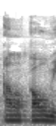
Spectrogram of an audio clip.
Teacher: alif lamnya qamariyah karena lamnya sukun terbaca jelas.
